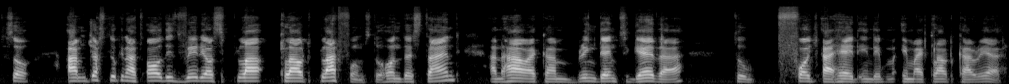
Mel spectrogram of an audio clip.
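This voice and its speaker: A man from Nigeria whose first language is Yoruba, answering interview questions as a job candidate in an earnest, measured way with small restarts. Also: medium pitch, sharp tone, no echo.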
